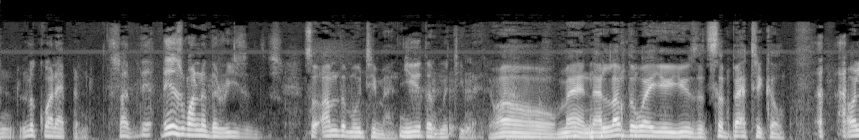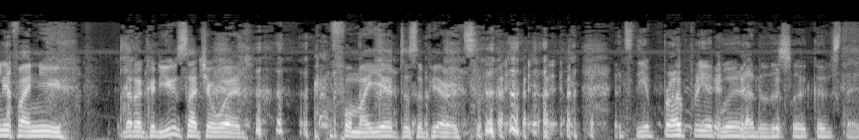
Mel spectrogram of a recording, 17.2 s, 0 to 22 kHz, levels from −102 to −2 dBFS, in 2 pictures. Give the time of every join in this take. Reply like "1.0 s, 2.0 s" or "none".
none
